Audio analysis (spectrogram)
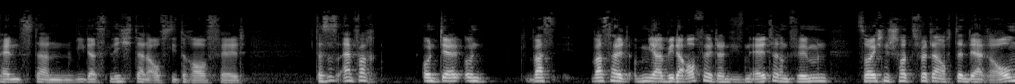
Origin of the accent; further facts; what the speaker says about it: Bavaria, Germany; ich bin ja in Bayern aufgewachsen.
